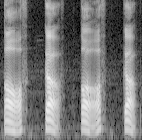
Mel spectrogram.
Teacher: یعنی زبان کی جو جڑ ہے اور تالو، یعنی یہ دونوں ملا کے ادا ہوتے ہیں. زبان کی جڑ اور تالو سے ادا ہوتے ہیں. قاف کاف یعنی قاف اور کاف زبان کی جڑ، یعنی زبان کی جڑ، جو زبان کی جڑ اور تالو یعنی اوپر جو تالو والا حصہ ہے، ان کو ملا کے یہ دو حرف نکلتے ہیں.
